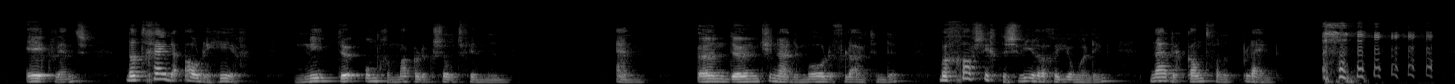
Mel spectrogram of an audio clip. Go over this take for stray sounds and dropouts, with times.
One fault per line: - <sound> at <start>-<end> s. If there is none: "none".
- laugh at 13.2-14.4 s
